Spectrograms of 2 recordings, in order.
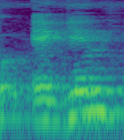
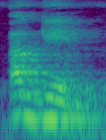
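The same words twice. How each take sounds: First: Again said as egen, first vowel like e; again with a clear e at the start; wrong again. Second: Again said as əgen with a weak uh start; correct again. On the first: Teacher shows the common wrong again, egen. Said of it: "कुछ लोग इसको again पढ़ते हैं". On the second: Teacher models the correct again, əgen. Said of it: "इसका सही उच्चारण होगा". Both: Shown as a demonstration.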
